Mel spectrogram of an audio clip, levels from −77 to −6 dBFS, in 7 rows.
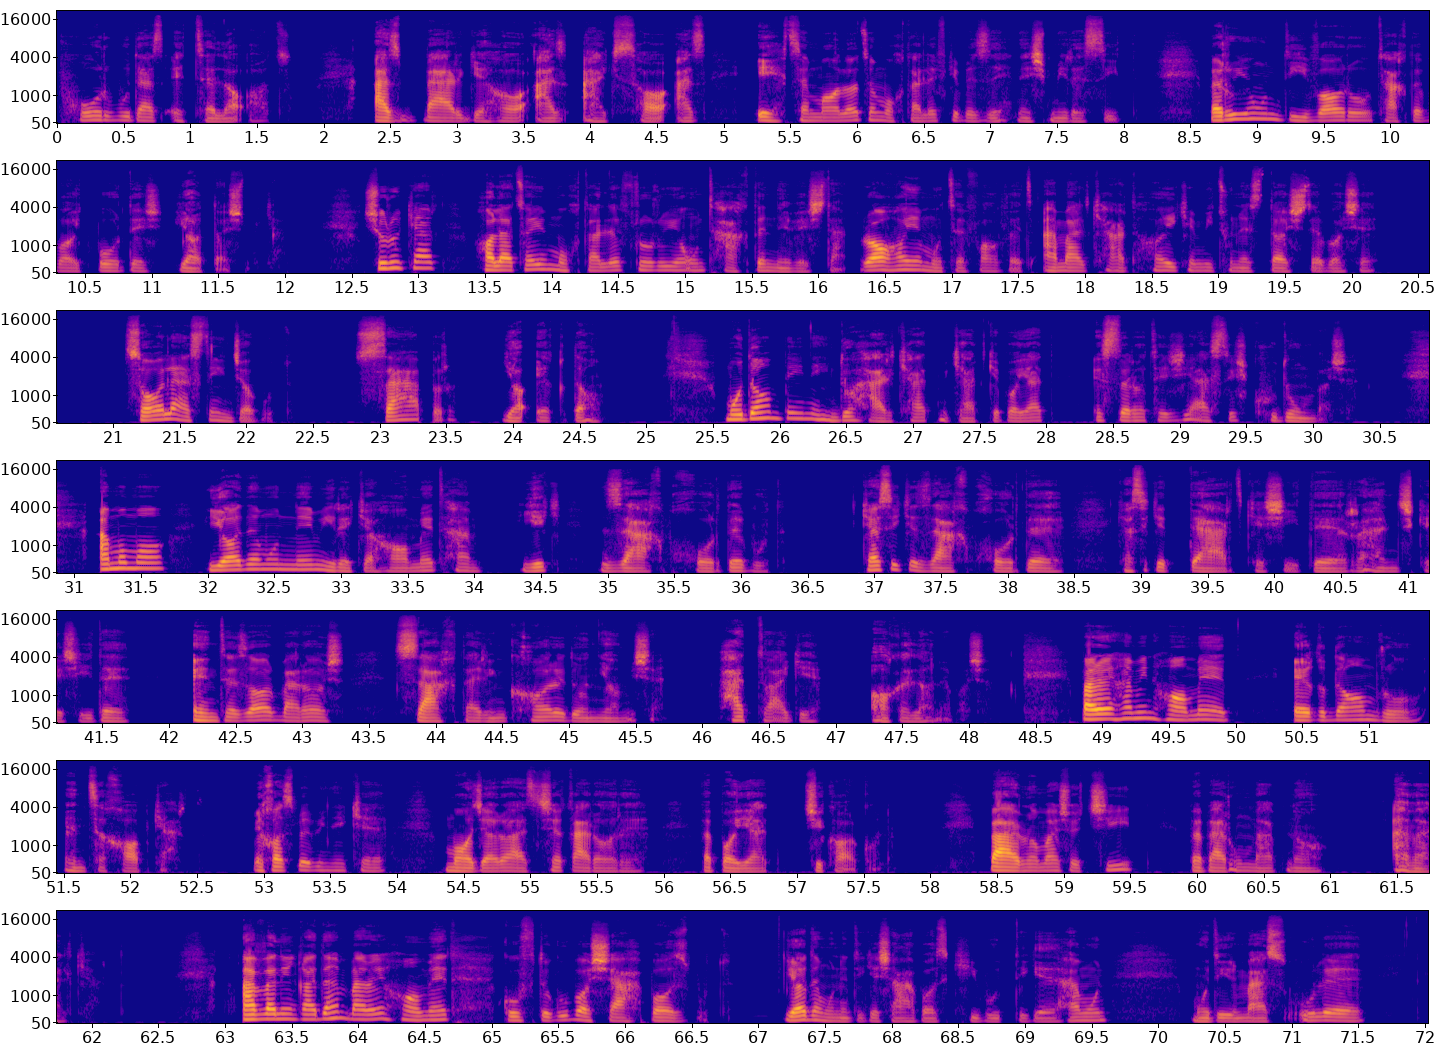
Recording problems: thin; somewhat; fading below 950 Hz

